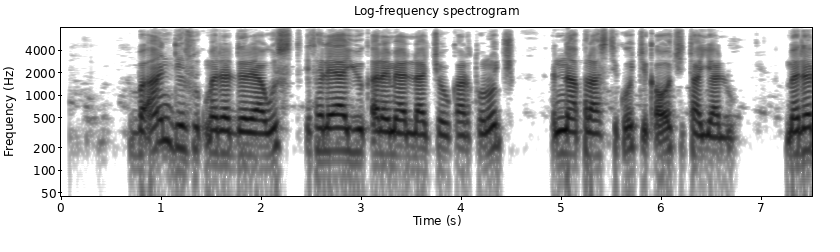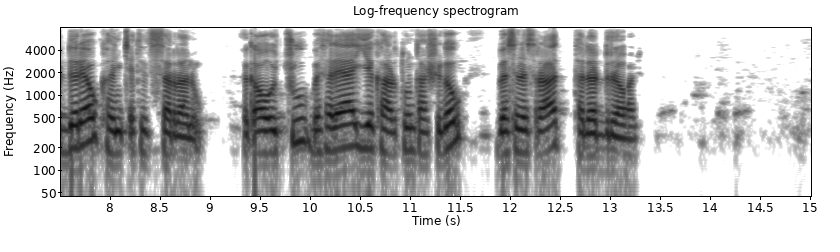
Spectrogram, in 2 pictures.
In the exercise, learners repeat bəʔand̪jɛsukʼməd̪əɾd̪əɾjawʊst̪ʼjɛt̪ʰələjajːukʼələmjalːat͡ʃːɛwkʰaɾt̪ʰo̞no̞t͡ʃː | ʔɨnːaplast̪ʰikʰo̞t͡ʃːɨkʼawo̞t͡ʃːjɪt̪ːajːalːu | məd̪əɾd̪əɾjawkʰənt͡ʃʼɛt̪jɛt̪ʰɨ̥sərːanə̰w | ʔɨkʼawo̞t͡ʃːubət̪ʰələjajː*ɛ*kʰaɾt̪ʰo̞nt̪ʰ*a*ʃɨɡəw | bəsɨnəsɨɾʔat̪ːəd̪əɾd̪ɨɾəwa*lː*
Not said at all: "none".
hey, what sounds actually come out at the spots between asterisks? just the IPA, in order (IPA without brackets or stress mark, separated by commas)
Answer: ɛ, a, l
